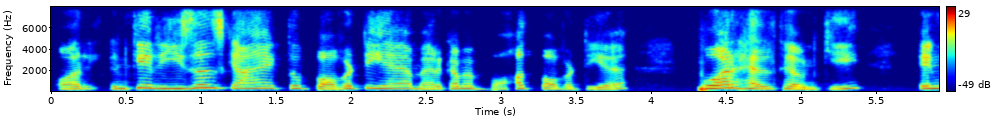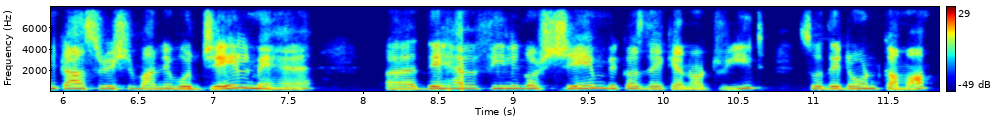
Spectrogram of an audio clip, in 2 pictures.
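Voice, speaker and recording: Rapid-fire Indian woman moderator. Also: fairly high pitch, no room sound. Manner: brisk, rapid-fire, switches between Hindi and English. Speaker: roundtable moderator. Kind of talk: moderating and interpreting at a conference.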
